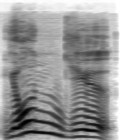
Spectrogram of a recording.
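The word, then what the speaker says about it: よんじゅう: 요주. 시주라고 할 수 있을까요? 없습니다. 이때는 요즈밖에 되지 않아요. 50은요.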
